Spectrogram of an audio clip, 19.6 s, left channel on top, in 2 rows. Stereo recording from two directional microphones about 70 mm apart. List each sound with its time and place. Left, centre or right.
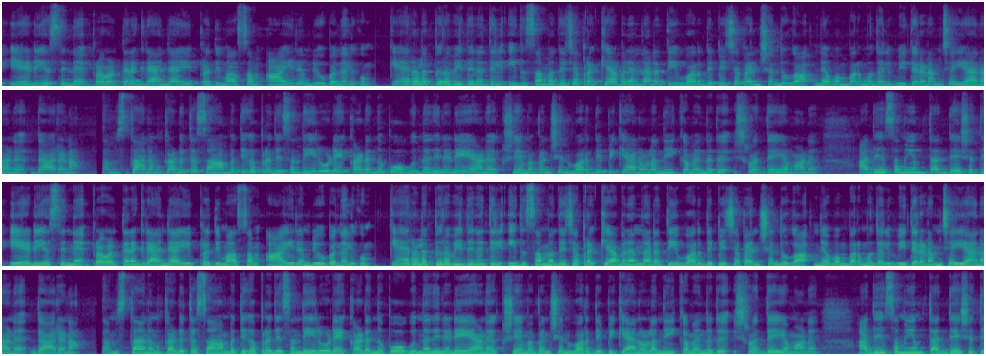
0.1 s a woman's voice: right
